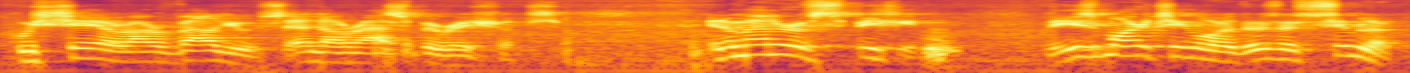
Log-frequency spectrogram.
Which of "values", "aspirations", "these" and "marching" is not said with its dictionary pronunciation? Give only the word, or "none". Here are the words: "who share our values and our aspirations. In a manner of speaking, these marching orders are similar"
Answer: none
